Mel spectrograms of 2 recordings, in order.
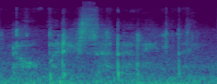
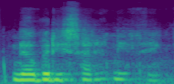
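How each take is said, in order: First: Near-whispered, barely audible aside; hushed repeat. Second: Said in the usual way. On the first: Real, not acted. Teller on the family's silence, hushed repeat. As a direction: drop it to a secretive whisper.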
